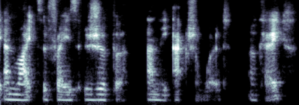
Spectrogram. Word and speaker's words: je peux: Je peux. Je peux. Très bien. So, je peux means I can. Okay? And have a look at how it's spelt. You will see the X is silent.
